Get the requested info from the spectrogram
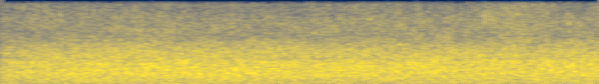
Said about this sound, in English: That's the waterfall. Nice.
